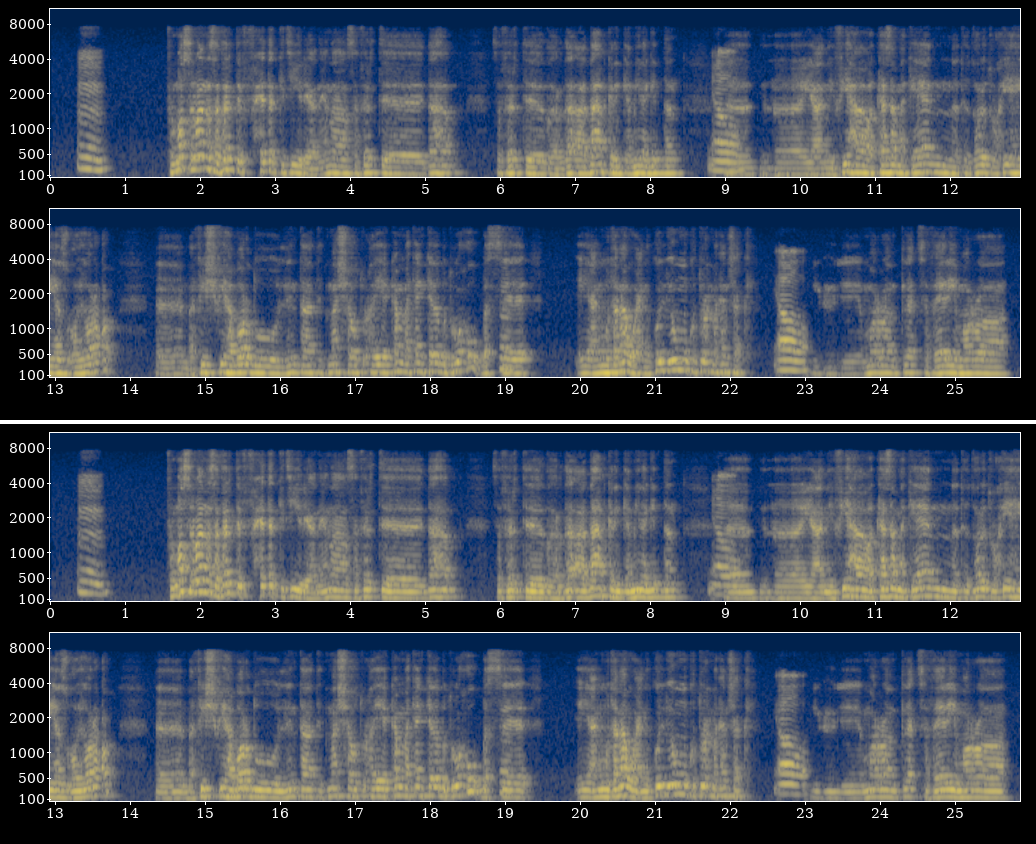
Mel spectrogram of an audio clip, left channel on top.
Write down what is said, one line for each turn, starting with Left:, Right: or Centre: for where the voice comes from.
Left: امم
Centre: في مصر بقى أنا سافرت في حتت كتير يعني أنا سافرت آه، دهب سافرت الغردقة دهب كانت جميلة جدا
Left: اه
Centre: آه، آه، يعني فيها كذا مكان تقدري تروحيه هي صغيرة آه، مفيش فيها برضو اللي انت تتمشى وتروح هي كم مكان كده بتروحه بس
Left: مم.
Centre: آه، يعني متنوع يعني كل يوم ممكن تروح مكان شكل
Left: اه
Centre: يعني مرة طلعت سفاري مرة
